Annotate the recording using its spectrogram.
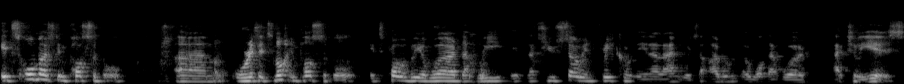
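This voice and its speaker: His pitch sits fairly high for a man. He talks at a fairly quick pace. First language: Punjabi. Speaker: panelist sharing lived experience of neurodiversity. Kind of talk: panel discussion.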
